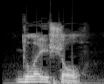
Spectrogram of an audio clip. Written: glacial

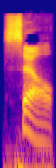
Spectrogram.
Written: cell

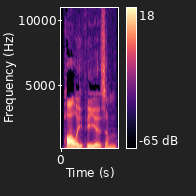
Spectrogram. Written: polytheism

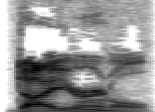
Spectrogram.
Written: diurnal

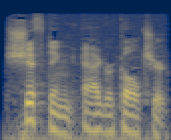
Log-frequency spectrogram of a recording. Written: shifting agriculture

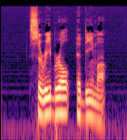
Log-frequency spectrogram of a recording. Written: cerebral edema

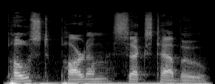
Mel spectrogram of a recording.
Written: post partum sex taboo

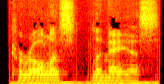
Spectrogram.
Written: Carolus Linnaeus

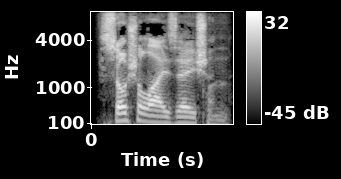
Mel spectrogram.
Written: socialization

